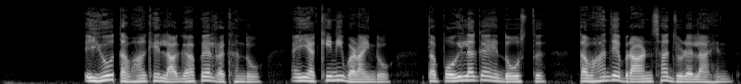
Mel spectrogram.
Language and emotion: Sindhi, neutral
